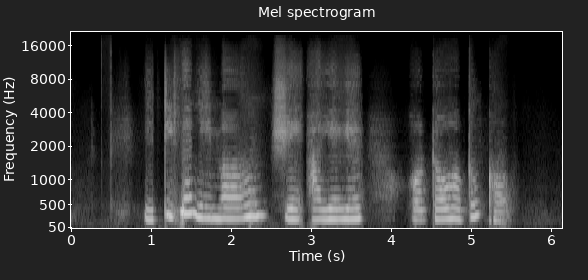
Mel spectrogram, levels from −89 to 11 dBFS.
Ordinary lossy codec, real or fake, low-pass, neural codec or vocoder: none; fake; 19.8 kHz; codec, 44.1 kHz, 0.9 kbps, DAC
